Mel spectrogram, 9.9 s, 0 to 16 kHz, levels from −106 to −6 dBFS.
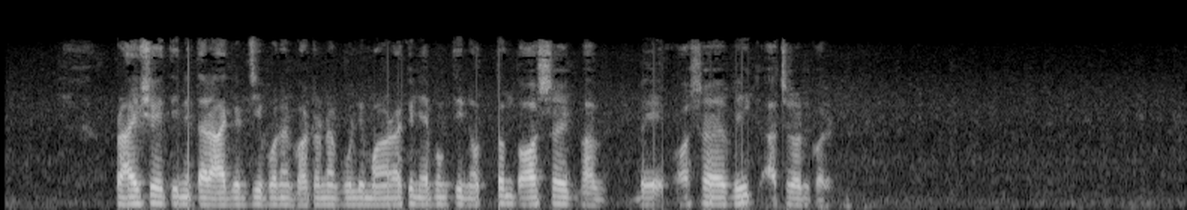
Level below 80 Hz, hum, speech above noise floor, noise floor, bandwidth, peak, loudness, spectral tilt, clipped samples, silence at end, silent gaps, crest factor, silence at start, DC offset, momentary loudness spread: -64 dBFS; none; 37 dB; -70 dBFS; 8.2 kHz; -14 dBFS; -33 LUFS; -5.5 dB/octave; under 0.1%; 3 s; none; 22 dB; 0.95 s; under 0.1%; 10 LU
